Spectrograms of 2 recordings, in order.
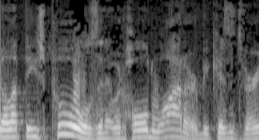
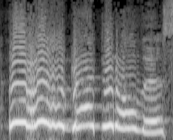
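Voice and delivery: very high, loud joyful cry; answering his friend in jubilant awe; ecstatic shout; 6 dB louder, slower than usual. Retold or imitated. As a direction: burst out in overwhelmed praise. Ecstatic reply out in surf.

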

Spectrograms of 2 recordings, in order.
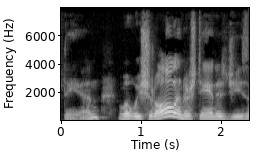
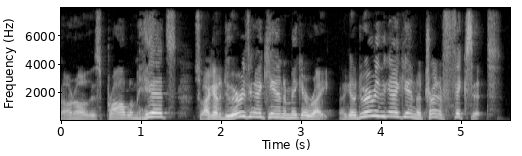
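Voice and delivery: frantic inner voice; 3 semitones higher, faster than usual. Retold or imitated. Inner voice of panicked self.

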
